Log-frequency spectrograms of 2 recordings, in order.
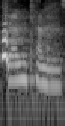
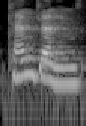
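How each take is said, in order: First: Jen Kennings, first letters swapped; wrong name. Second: Ken Jennings said carefully and slowly; corrected name. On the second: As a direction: fix it to Ken Jennings, deliberate. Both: Real, not acted. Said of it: "I said Jen Kenning".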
